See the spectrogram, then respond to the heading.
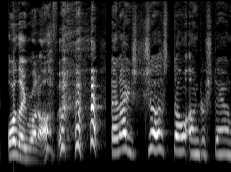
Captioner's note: laughs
